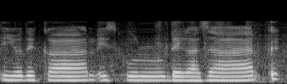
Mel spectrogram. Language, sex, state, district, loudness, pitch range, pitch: Chakma, female, Tripura, Dhalai, -13 LUFS, 190-200 Hz, 190 Hz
